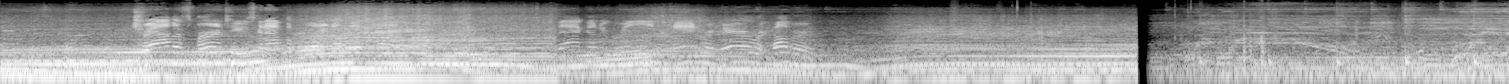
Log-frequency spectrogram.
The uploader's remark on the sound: LIVE from Estreet MX. He borrowed a microphone and hopped in the announcer booth.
